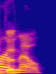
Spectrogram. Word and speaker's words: caramel: The word has three syllables. Schwa. People might say, and that final syllable is where the second syllable is going to have a schwa sound, and that final syllable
